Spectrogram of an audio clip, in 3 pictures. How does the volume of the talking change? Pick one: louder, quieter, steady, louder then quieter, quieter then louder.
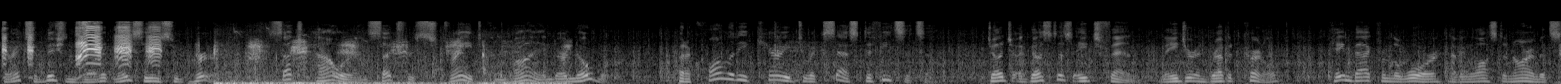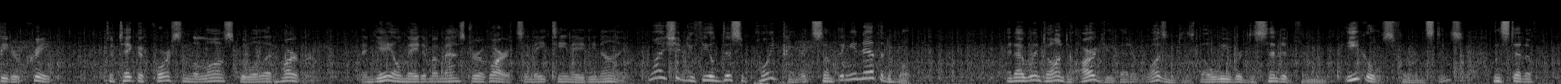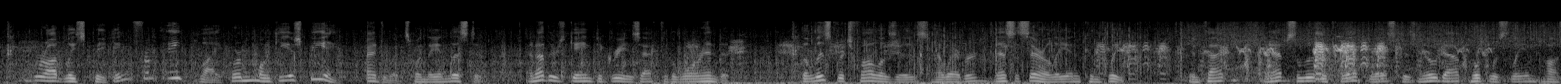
steady.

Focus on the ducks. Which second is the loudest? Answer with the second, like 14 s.
1 s.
